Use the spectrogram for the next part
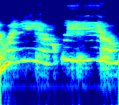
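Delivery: high, thin, pitiful meows; imitating kitten mews. Retelling the rescue, she mimics high kitten meows. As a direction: mew like a trapped kitten. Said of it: "and I hear".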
